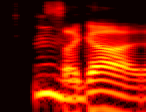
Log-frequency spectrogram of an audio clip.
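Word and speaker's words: Saiga: guns out of Russia Saga is how it's pronounced uh it's an animal and anyone listening I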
